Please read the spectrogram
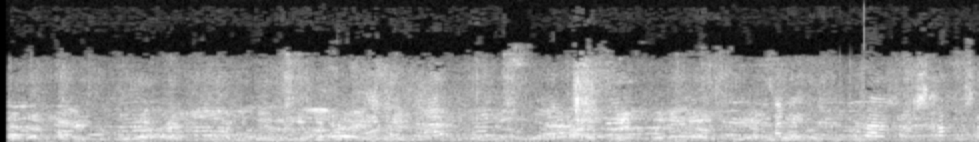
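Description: People's voices: several people talking at once, overlapping chatter.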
